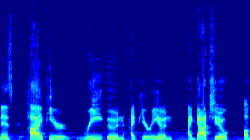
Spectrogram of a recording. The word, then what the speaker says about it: Hyperion: to it but I've been told what the pronunciation is high peer reun Hyperion I got you I'll do it I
